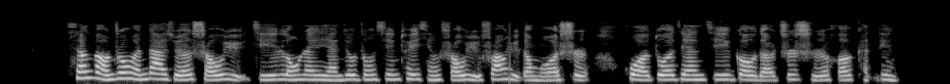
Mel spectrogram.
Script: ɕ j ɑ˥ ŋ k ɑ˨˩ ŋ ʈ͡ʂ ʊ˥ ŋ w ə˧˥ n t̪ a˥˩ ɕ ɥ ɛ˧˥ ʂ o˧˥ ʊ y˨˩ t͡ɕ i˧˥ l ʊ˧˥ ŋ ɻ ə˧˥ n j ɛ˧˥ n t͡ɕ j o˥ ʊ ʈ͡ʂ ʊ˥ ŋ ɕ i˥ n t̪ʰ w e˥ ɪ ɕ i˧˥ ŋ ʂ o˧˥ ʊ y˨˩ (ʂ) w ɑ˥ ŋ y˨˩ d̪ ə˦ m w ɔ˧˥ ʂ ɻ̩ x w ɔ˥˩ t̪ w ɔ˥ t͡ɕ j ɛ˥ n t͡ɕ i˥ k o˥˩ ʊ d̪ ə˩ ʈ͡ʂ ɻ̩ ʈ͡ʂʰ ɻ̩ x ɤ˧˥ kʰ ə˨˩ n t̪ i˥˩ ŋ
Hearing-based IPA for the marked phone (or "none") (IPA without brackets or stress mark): ʂ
